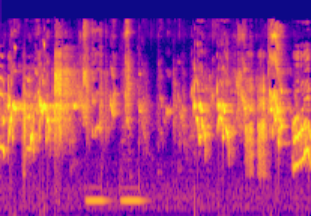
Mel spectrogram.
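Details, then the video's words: Budgerigars warbling to stimulate breeding; scratchy chirps and squawky notes, broken midway by two short low electronic-sounding tones before the chatter resumes. "ESTIMULA CELO PERIQUITOS"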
